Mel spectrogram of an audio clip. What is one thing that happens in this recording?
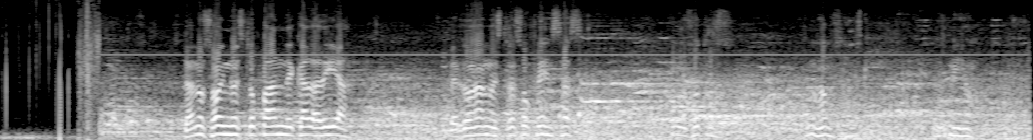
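A middle-aged man prays aloud, solemnly, in a large echoing hall.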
